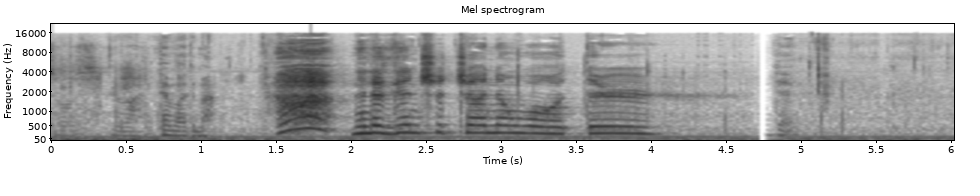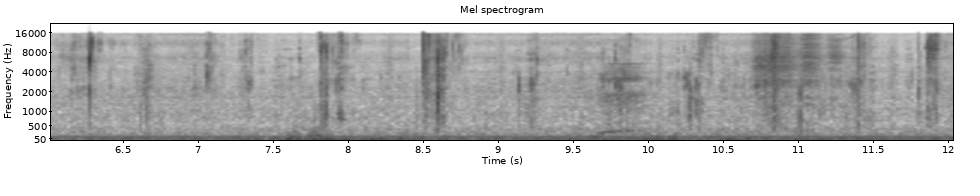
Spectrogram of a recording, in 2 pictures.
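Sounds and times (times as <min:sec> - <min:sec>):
low steady hum: 0:00.0 - 0:12.0
biting and chewing burger: 0:04.4 - 0:12.0.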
